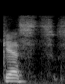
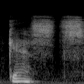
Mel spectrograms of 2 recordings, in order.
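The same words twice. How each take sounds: First: Said in the usual way. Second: Hushed insistence. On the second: Acted. Pointed repeat to the friend.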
